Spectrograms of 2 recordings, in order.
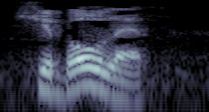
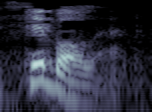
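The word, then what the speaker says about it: Shibboleth: And when he said, "No," they said to him, "Then say, Shiboleth." And he said, Shiboleth, for he would not pronounce it right. He said, Siboleth, for he would not pronounce it right.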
